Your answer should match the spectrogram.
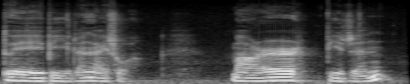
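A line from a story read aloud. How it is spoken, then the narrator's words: Flat, indifferent. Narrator (Chinese): 项少龙……淡淡的说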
